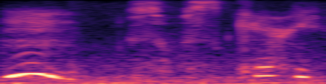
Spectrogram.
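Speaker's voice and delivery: whispered "so scary"; mock scared whisper. Real, not acted. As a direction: breathe it out as mock fright. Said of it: "whispered mock fear".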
